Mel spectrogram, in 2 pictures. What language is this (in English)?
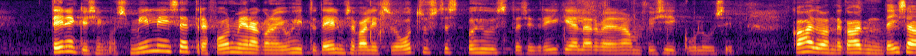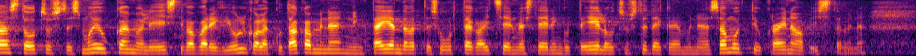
Estonian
